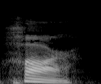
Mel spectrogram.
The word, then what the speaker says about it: Har: This is what the word looks like in the Hebrew, Har. is how it's pronounced, okay? This is the vowel point that tells us it's a short A.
